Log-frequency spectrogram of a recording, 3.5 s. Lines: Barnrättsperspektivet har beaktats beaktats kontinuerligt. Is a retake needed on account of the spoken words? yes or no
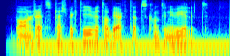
yes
